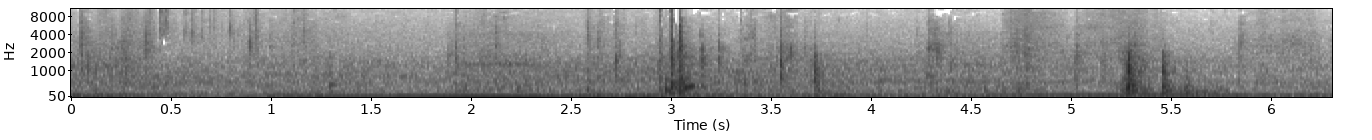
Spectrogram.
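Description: Old wooden barn door being pushed open, with a knock about three seconds in and another near the end, over a steady low hum.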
